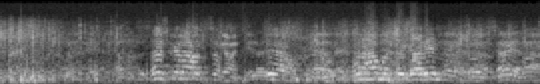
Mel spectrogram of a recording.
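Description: A man speaks loudly and with animation close by.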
